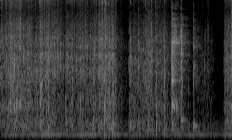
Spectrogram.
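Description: Crumpled kraft wrapping paper rustling and crinkling as a stack of glass cups is lifted out of it, then a single sharp clink of the glass cups about three and a half seconds in.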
